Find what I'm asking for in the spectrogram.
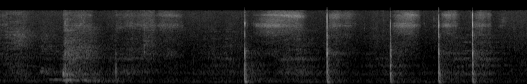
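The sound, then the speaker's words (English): Marker or chalk strokes on a lecture board while a diagram is drawn: soft scraping strokes first, then five sharp taps at irregular intervals, with no talk. “So let me draw a slightly different version of it.”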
